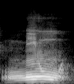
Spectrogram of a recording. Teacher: آواز ناک میں کیوں جا رہی ہے؟ کیونکہ نون ساکن کے بعد واو ہے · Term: ادغام وتھ غننے کا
